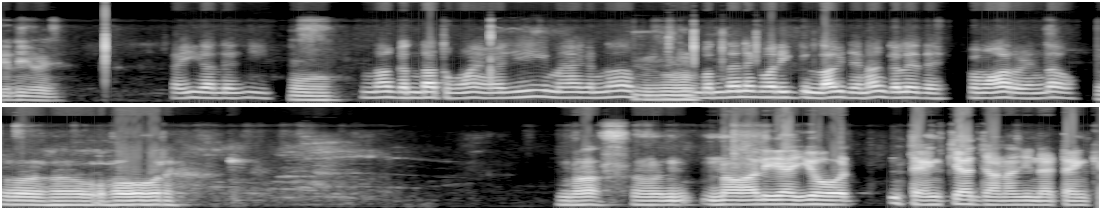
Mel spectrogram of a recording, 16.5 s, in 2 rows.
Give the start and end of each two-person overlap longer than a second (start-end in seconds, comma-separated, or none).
none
